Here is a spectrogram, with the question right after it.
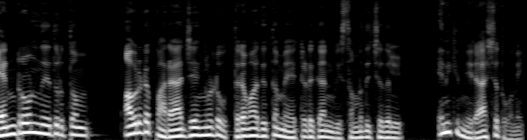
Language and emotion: Malayalam, disgusted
